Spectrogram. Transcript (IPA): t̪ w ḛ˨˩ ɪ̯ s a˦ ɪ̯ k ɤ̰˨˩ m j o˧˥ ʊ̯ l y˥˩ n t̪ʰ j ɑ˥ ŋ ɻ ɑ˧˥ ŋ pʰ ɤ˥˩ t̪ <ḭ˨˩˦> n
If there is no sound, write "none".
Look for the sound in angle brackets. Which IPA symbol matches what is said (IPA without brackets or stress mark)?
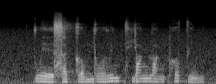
ḭ˨˩˦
